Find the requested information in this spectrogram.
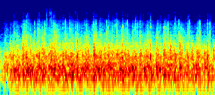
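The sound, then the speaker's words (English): An entire audience stomps their feet on the floor. The dense, loud rumble of overlapping thuds holds steady throughout without pause. “That's the sound of an entire audience stomping their feet.”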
